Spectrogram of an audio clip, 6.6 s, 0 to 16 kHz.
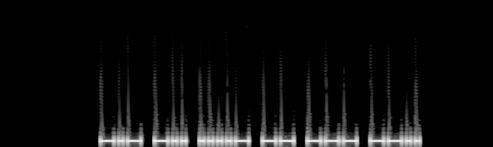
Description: Morse code, heard as a keyed tone, about 20 wpm, 700 Hz. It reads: KD4MOZ
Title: USA Call Signs - 6 Characters - 20wpm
